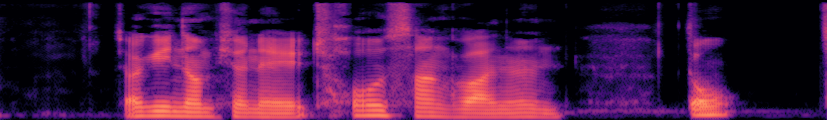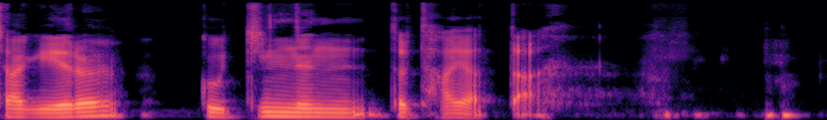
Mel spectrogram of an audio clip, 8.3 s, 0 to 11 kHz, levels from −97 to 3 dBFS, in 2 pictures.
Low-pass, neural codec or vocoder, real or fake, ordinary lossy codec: 9.9 kHz; codec, 24 kHz, 3.1 kbps, DualCodec; fake; MP3, 64 kbps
